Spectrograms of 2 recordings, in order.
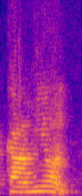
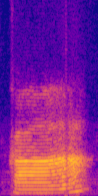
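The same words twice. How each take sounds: First: Said in the usual way. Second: "Camión" split into ca, mi, ón with pauses; "Camión" broken slowly into its syllables. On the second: Shown as a demonstration. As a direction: separate each syllable of "Camión", drawn out.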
